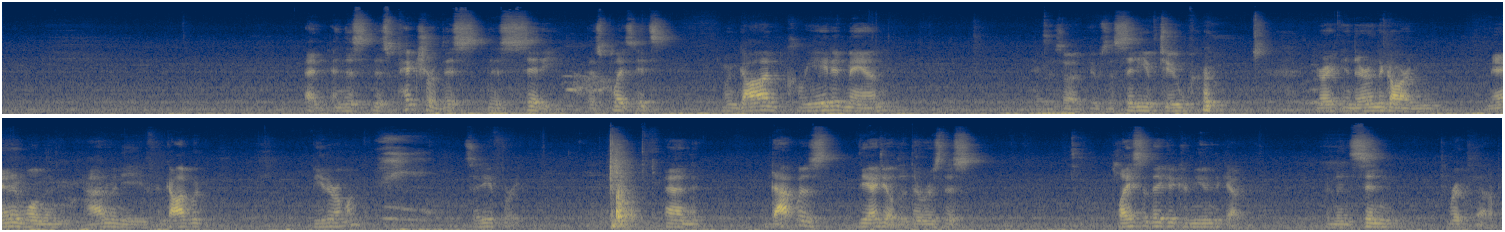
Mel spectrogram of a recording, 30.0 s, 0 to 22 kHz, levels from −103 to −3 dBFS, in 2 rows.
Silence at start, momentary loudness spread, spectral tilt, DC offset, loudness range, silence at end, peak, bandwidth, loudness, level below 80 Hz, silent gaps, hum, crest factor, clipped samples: 0 s; 22 LU; -4.5 dB/octave; under 0.1%; 8 LU; 0 s; -10 dBFS; 16.5 kHz; -37 LUFS; -56 dBFS; none; none; 26 dB; under 0.1%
